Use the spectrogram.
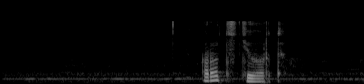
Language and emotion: Russian, neutral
